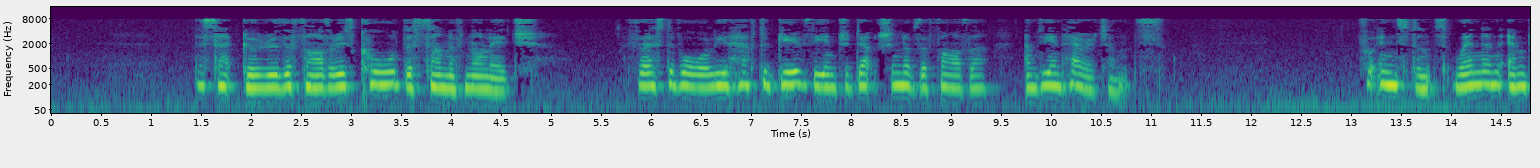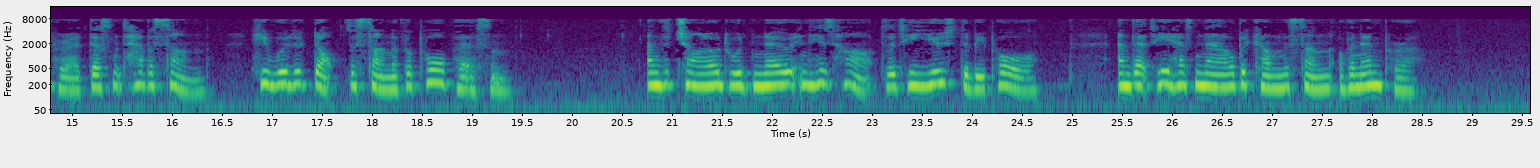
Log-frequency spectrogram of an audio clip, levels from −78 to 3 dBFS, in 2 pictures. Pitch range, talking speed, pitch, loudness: 165-195 Hz, 140 wpm, 185 Hz, -17 LUFS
